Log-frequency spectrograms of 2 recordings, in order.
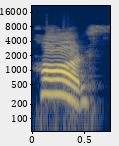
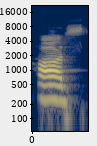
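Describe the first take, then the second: First: The vowel is not an open 'aa' sound. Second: The vowel is an open 'aa' sound. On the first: The speaker calls it right. "ஆனா இங்கிலீஷ்ல வந்து ஓக்கு ஆங்கிற sound வந்து கிடையாது" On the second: The speaker calls it wrong. "Indian Tamil இங்கிலீஷ்ல எப்படி சொல்லுவோம்னா"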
